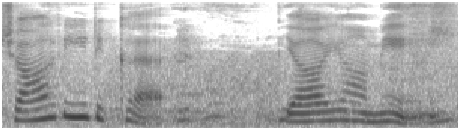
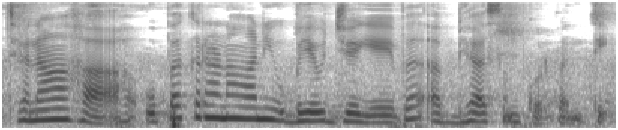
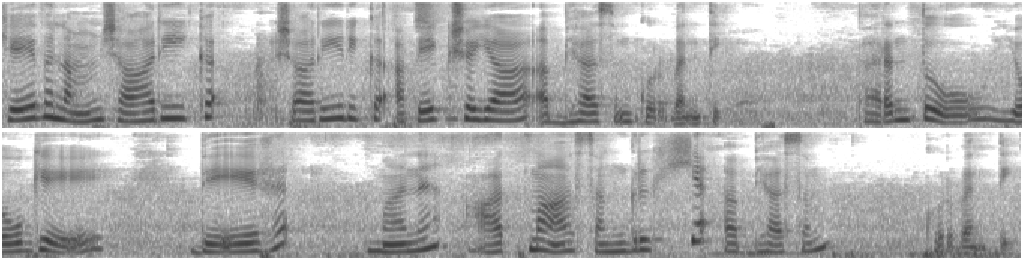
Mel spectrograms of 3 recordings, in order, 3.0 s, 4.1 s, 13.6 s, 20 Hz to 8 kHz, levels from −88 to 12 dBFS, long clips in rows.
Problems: constant background noise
